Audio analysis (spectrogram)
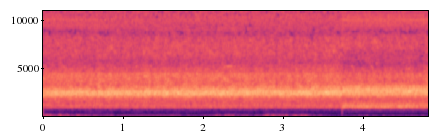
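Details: Small frogs chorusing before a house at rice sowing time, 2021. A continuous high, buzzing trill fills the background, while soft low thumps and rumbles sound during the first half and a sharp click comes near the end.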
